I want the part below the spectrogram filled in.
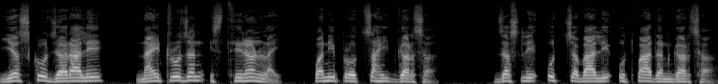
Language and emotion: Nepali, neutral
